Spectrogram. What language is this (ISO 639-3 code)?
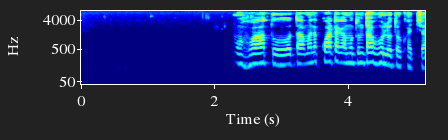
ben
